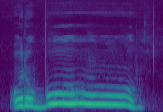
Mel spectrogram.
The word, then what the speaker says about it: urubu: Temos o exemplo aqui de urubu, maracujá, né, jabuti, boné, ó, urubu, a sílaba tônica é o bu.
